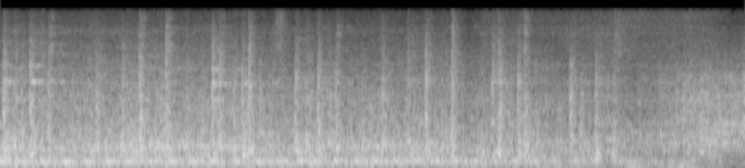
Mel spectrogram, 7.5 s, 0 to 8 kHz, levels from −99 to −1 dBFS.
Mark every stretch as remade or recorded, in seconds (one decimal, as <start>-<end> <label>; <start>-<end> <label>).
0.0-4.1 recorded; 4.1-7.5 remade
